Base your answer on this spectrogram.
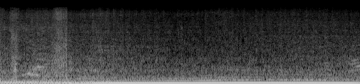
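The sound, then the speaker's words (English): The Batmobile pulls away in Cambridge with a deep, loud engine rumble. The rumble holds steady and dense throughout, with a brief rougher surge at the start. “So here's the Batmobile just pulling out of Cambridge now.”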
